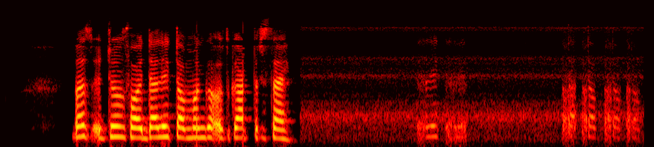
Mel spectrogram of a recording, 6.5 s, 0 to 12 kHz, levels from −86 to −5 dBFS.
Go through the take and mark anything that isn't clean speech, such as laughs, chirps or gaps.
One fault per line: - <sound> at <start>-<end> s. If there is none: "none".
- laugh at 4.2-4.7 s
- laugh at 5.6-6.4 s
